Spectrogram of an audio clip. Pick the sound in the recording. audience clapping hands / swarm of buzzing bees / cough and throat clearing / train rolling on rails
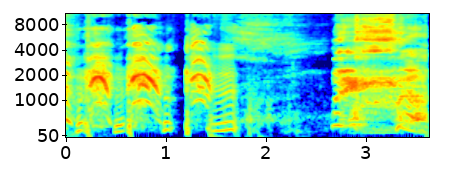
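cough and throat clearing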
